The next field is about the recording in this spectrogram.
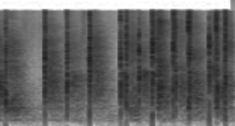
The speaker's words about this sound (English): I was going to clap. Then I was like, I don't want to clap over my own statement.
